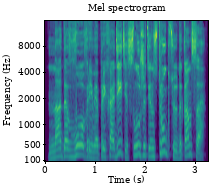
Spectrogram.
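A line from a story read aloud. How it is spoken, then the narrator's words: Gruff snarl. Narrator (Russian): рыкнула Милота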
